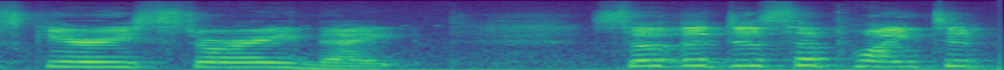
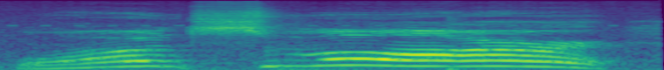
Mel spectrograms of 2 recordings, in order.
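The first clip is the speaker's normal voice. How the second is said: muffled call; 5 semitones higher, 5 dB louder than usual. Acted. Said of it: "his muffled voice calling".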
